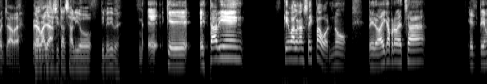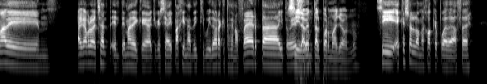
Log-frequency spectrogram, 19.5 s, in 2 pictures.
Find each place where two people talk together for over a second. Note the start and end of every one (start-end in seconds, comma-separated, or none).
none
